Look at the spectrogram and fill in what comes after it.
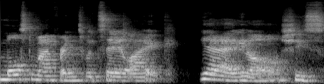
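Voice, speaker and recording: With a northern English accent, the speaker talks at a fairly slow pace. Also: woman. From northern England. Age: 30s. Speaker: podcast guest, nail technician. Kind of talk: casual chat. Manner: loud and blunt.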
